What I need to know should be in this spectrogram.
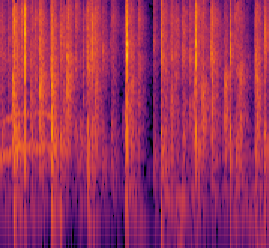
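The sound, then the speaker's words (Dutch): Audience applause for a group of young activists about to present on discrimination: scattered, fairly sparse hand claps at moderate loudness, with individual claps distinct rather than a dense roar. “Mag ik een groot applaus voor ze?”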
